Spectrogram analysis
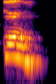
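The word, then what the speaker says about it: comb: of uh game like com c m b com but the in the pronunciation B is silent so that time I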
